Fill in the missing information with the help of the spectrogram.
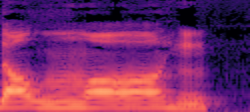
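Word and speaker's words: الله: The pronunciation of the letter Lam in Allah is heavily pronounced. And Allah.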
